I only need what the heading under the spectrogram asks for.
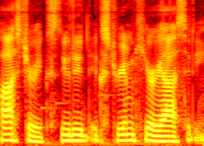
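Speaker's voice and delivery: ordinary delivery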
